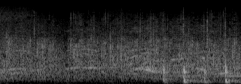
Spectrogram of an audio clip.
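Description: Congregation applauding, with scattered voices calling out.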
